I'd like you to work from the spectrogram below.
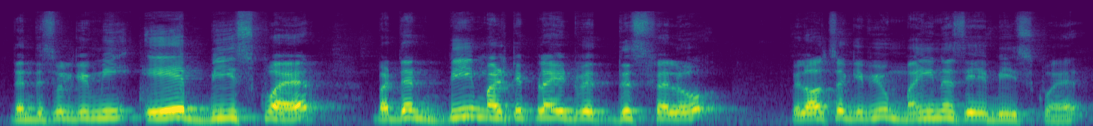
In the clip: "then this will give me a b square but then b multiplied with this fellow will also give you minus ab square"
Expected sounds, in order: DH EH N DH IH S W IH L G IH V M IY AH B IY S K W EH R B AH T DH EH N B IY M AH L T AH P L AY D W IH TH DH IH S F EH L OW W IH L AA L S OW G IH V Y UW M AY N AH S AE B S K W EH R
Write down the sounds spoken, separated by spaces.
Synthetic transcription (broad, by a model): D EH N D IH S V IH L G IH V M IY AH B IY S K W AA R B AH T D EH N B IY M AH L T AH P L AY D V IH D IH S F EH L OW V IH L AA L S OW G IH V Y UW M AY N AH S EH B S K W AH R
